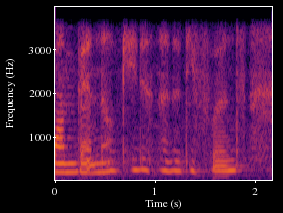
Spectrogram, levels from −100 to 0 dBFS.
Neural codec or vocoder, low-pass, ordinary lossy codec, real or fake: none; 3.6 kHz; none; real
